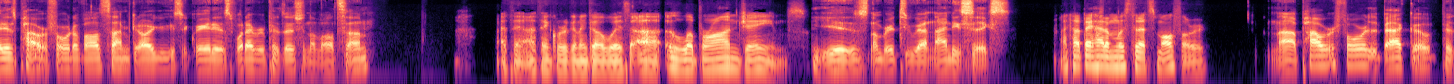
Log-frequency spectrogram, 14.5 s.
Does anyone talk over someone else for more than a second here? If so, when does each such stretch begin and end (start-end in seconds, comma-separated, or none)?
none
